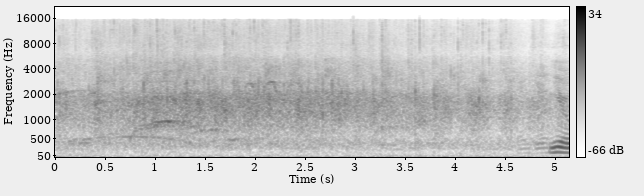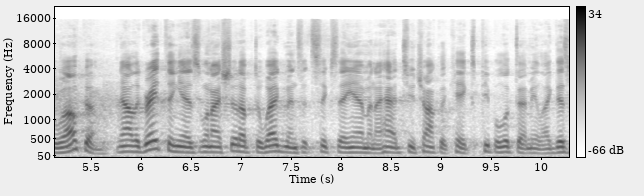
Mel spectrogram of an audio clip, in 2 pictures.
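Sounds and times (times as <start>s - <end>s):
church audience applauding a chocolate cake prize winner: 0.0s - 6.1s
speech: 4.9s - 10.2s.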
